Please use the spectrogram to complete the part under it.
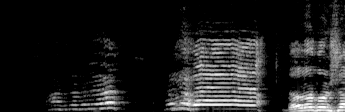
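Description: A goat bleats three times up close, loud wavering cries with short pauses between, the middle one long and sustained.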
